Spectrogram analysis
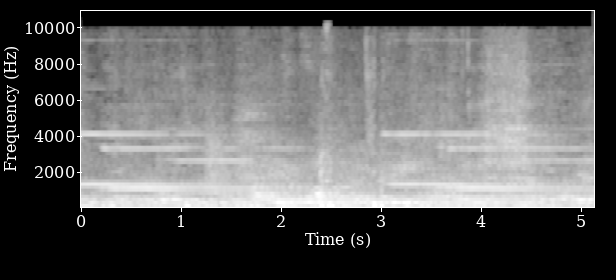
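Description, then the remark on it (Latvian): A parliament chair's bell calling a vote on sending a draft law to a committee rings in a steady, high electric tone, pausing briefly midway before sounding again, over a constant murmur of voices and shuffling. “Lūdzu, zvanu.”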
